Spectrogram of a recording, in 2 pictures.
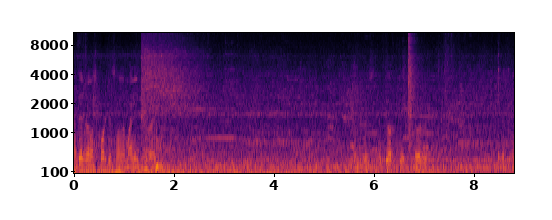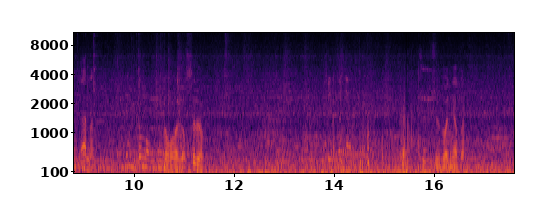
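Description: A young woman talks casually close by.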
